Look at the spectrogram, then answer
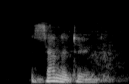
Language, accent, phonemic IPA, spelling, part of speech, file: English, Southern England, /ˈzænəduː/, Xanadu, proper noun / noun, LL-Q1860 (eng)-Xanadu.wav
- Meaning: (proper noun) The summer capital of the Yuan dynasty, now an archaeological site in Zhenglan, Xilingol, Inner Mongolia, China; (noun) A place full of beauty, happiness and wonder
